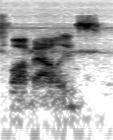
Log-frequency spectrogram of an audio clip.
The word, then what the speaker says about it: Flaw Valleys: flaw valleys law valleys i'm wondering if you actually pronounce it that way sometimes there's location names in britain in scotland that our american english pronounces it looks like a regular word but you pronounce it a completely different way i the uh scottish audiobook reader says flaw valleys okay i will take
